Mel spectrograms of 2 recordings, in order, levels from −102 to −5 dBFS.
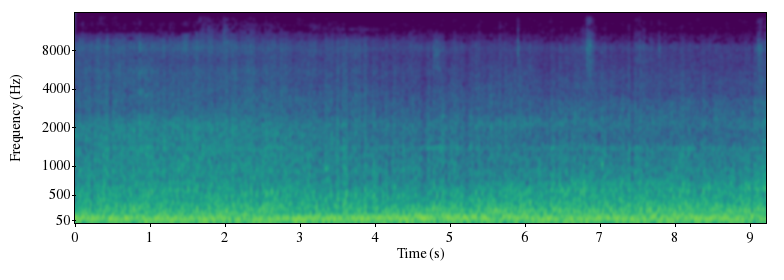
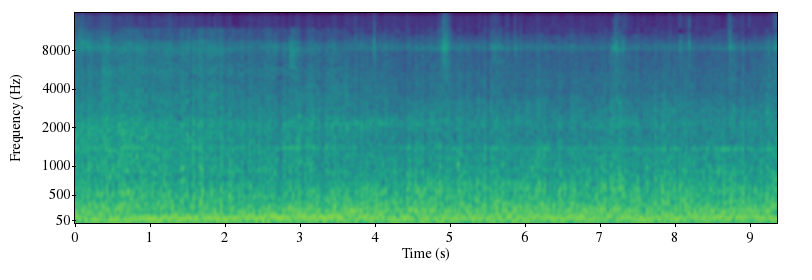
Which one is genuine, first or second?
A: second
